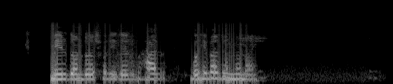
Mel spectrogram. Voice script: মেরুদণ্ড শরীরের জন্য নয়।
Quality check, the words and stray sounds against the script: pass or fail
fail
